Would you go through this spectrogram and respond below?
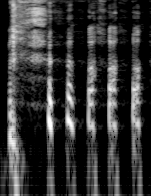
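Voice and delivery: high staccato cackle; mocking, high-pitched laughter; taunting laugh. Real, not acted. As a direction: laugh off the threat. Laughs at threat to call staff.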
